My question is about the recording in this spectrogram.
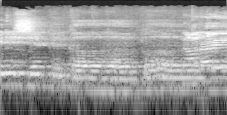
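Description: A man's voice chanting a melodic recitation into a microphone, holding long steady notes and moving between pitches.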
